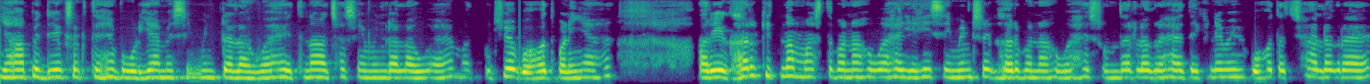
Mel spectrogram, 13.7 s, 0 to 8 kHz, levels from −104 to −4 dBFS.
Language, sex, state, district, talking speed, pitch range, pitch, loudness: Hindi, female, Jharkhand, Sahebganj, 215 wpm, 245-265 Hz, 255 Hz, -16 LUFS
